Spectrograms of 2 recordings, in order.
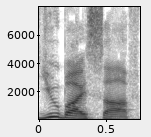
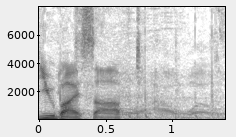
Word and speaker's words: Ubisoft: to put out yes you buy soft thank you mommy tudwig the iconic company that we all know is pronounced ubisoft and we're about to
